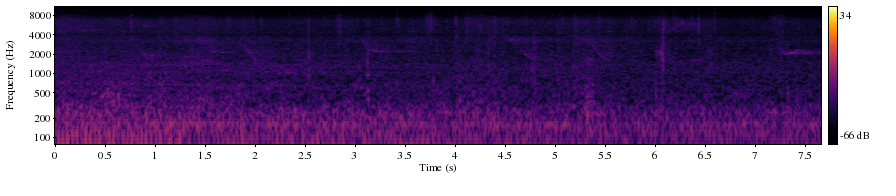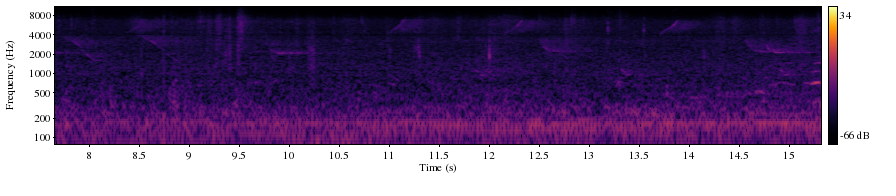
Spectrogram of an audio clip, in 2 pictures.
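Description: Short, high chirping animal calls repeat about once a second over a steady low rumble, with a few sharp clicks in between.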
